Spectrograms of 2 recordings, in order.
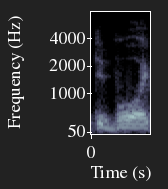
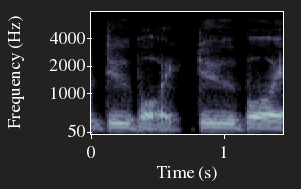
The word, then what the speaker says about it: Du Bois: I mean, there's a pronunciation and I rarely get it right. People of Du Bois, Pennsylvania, yes, I know. Du Bois, I get it, I understand.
